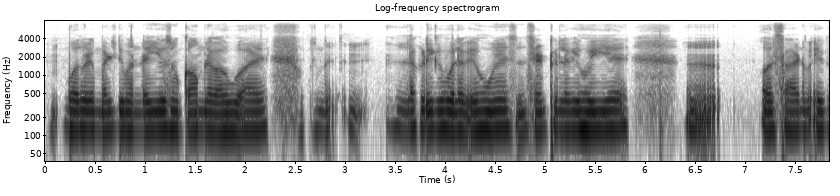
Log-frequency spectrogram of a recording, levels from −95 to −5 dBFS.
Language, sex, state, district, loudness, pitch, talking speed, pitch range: Hindi, male, Jharkhand, Sahebganj, -20 LUFS, 125 Hz, 200 wpm, 125-130 Hz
